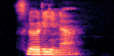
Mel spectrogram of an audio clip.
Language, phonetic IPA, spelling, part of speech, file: Romanian, [floˈri.na], Florina, proper noun, LL-Q7913 (ron)-Florina.wav
- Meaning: a female given name comparable to Floriana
